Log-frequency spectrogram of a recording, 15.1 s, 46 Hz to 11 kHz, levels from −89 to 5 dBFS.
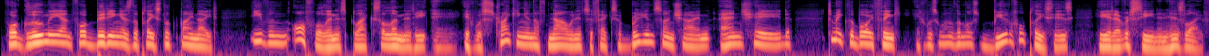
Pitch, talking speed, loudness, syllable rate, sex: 140 Hz, 195 wpm, -20 LUFS, 5.4 syllables/s, male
